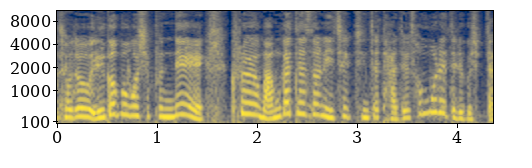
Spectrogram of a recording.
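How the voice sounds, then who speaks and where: A woman speaks with very wide pitch swings. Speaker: radio host. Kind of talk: radio talk show hosting.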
